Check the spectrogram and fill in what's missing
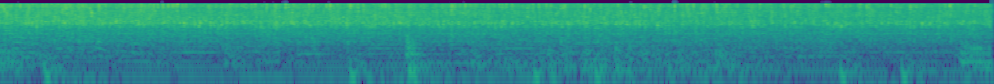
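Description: Pork stir-frying with ginger in hot oil, a loud, dense, continuous sizzle heard up close, with occasional clicks and knocks of the pan or utensil beneath the hiss.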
